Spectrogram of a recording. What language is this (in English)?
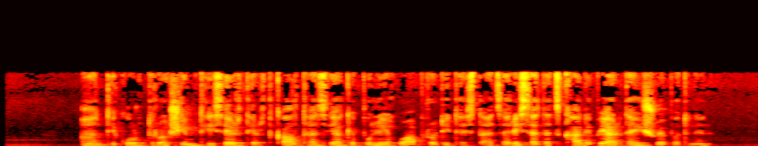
Georgian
